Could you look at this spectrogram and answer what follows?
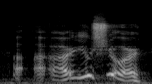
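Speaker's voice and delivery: put-on high, slow, trembling old man; quavering voice. A narrator's reading. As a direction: stammer in fear. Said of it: "in a quavering voice".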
